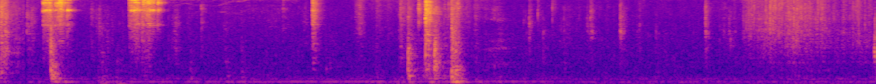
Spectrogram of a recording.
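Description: Metal clinks and knocks of a battery cable's ring terminal and post hardware being handled as the positive lead comes off a deep-cycle battery: several sharp clinks, the loudest about three seconds in, over a steady low hum.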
